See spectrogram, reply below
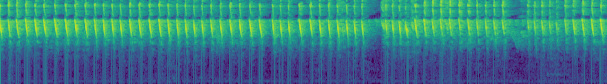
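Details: Common iora in the tight 'bren rapet' singing style: a dense, fast, high-pitched chattering rattle that stutters twice and restarts, keeping a steady rapid pulse throughout, with a soft background hum.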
